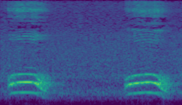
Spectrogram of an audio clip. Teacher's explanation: ये अ और उ से मिलकर बना है तो इसलिए है कंठोष्ठ्य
